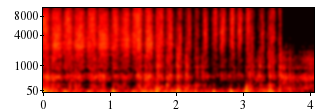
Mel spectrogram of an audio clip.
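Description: A wet, dirty leather Nike Dunk sneaker held in a gloved hand is scrubbed over the upper with a stiff-bristle handheld brush in quick back-and-forth strokes. Each stroke gives a bright, hissy, scratchy rasp, with a low thump now and then. The strokes repeat steadily and then fade to a quieter hiss at the end.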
